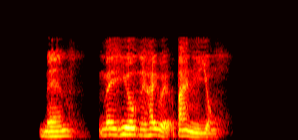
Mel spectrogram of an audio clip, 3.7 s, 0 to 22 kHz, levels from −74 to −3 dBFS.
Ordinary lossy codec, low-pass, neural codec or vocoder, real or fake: Opus, 64 kbps; 7.2 kHz; codec, 16 kHz in and 24 kHz out, 0.4 kbps, LongCat-Audio-Codec, fine tuned four codebook decoder; fake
